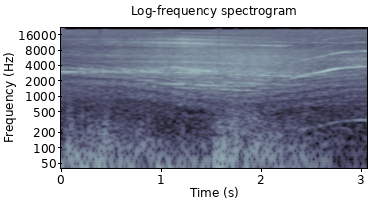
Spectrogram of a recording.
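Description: An Airworld Me-262 model jet with twin 90mm electric ducted fans flies past at low throttle, a steady whooshing roar with a whining tone that bends lower as it passes, with wind rumble underneath.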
